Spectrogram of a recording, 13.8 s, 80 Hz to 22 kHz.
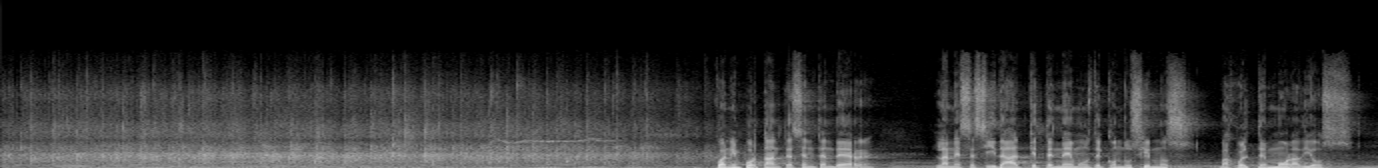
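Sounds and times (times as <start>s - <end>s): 
crowd applause: 0.0s - 7.6s
speech: 7.2s - 13.6s.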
